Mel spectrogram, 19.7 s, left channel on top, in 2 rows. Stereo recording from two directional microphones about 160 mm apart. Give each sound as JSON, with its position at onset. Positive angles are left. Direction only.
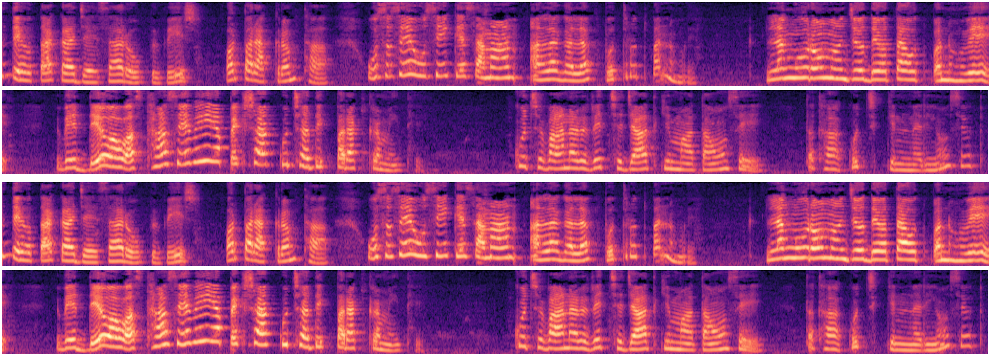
{"t": 0.1, "sound": "speech", "side_deg": -15}
{"t": 14.9, "sound": "speech", "side_deg": -20}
